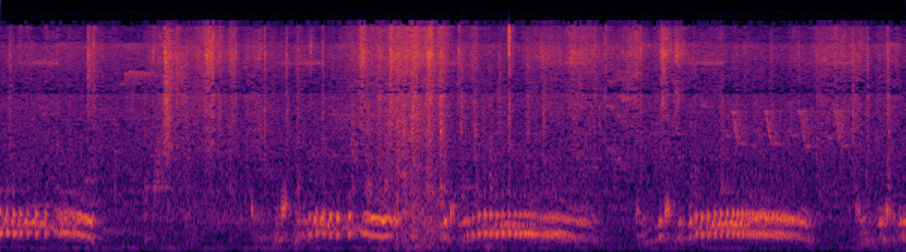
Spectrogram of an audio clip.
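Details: Several drawn-out, burbling pigeon coos, low and vibrating, each about a second long and separated by short gaps, with faint clicks and shuffling in a small room.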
